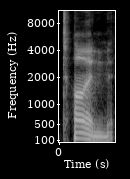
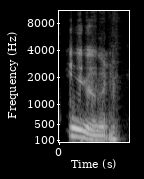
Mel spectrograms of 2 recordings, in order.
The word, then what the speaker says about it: Tun: like that looks like ton instead of tune. So put in Okay. Cats okay. don't spell. Cats don't spell, so it's TUN, but it's pronounced tune.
